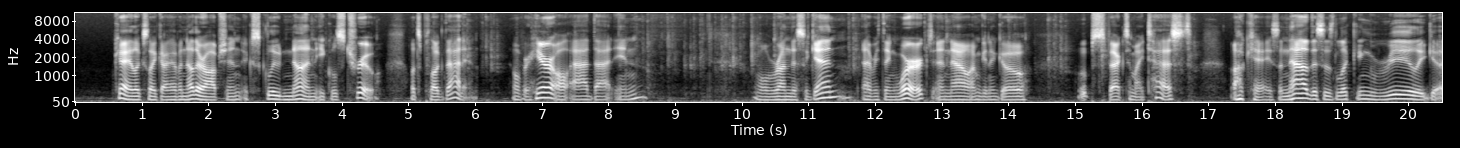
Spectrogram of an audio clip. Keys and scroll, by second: 3.5 super+c, 5.3 ctrl+a, 5.8-7.1 typing, 7.2 ctrl+c, 8.2-9.8 typing, 8.5 super+v, 9.8 ctrl+a, 10.5 ctrl+a, 11.0 ctrl+a, 11.6 space, 12.7 space, 14.1 ctrl+c, 14.6 ctrl+w, 15.4 Return, 16.5 ctrl+a, 18.2 super+Tab, 18.9 ctrl+z.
